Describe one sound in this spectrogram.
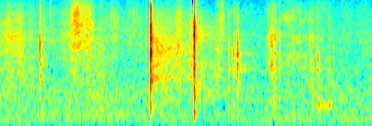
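A plastic bottle cap clicks open.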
